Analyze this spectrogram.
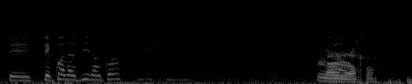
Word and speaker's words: Nijmegen: Nijmegen. Nijmegen. Nijmegen. C'est difficile à prononcer, mais ça s'écrit Nijmegen.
